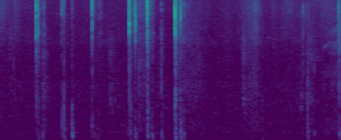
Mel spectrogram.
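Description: Java code being typed on a computer keyboard: bursts of crisp key clicks in quick irregular runs with brief pauses, fairly close and alone.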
